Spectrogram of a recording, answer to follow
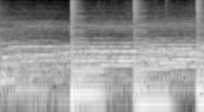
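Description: Electronic keyboard accompaniment in a pause between sung lines: held chords in a choir-like pad over bass notes, with a steady drum beat about every two-thirds of a second.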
